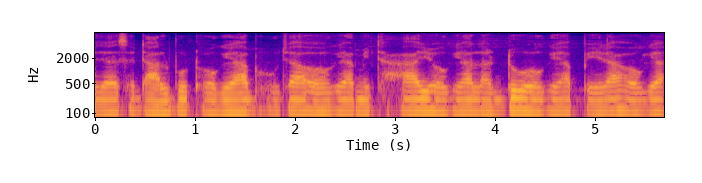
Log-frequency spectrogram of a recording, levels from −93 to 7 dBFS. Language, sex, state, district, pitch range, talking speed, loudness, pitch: Hindi, male, Chandigarh, Chandigarh, 100-110 Hz, 125 wpm, -19 LUFS, 105 Hz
